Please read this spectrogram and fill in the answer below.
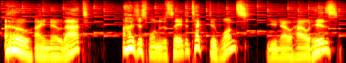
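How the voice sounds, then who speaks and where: A man's voice: medium pitch, very animated, normal speed, lightly acted. An obsequious hotel bellboy acted by a man in a game drama, his voice leaping wildly up and down. He is pompous, eager and melodramatic, over a music bed. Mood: excited. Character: eager, self-important, morbidly excitable hotel bellboy. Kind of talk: dramatized video game dialogue.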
